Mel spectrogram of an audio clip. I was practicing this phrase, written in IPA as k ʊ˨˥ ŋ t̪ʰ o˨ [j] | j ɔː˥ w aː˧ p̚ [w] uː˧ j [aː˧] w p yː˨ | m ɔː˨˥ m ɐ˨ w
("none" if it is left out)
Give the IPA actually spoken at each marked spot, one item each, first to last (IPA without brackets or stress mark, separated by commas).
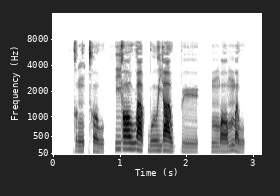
w, w, aː˧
